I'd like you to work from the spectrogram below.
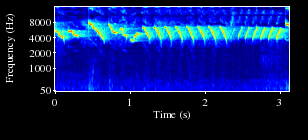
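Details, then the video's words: White-eye singing a rapid, unbroken string of high, thin upslurred whistles, about six notes per second, with a brief twittered start and no other sounds. "Plecimu Bakalan Ikutan nembak ga pake LAMA!!!"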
